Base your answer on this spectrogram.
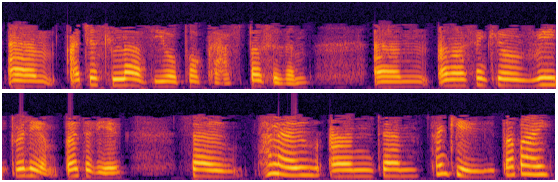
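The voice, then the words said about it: Devon English accent. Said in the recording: “I'm from Plymouth and Devon in the UK, so you might detect a Devon accent here”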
